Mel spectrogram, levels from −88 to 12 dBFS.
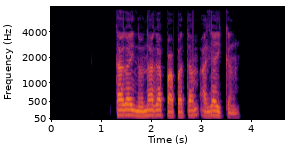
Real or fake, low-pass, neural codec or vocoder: real; 7.2 kHz; none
